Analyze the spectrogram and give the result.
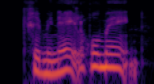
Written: kriminalroman

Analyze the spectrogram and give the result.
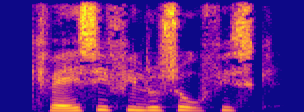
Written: kvasifilosofisk

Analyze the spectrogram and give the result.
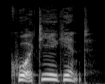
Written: kordirigent

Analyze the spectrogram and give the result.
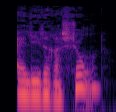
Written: allitteration

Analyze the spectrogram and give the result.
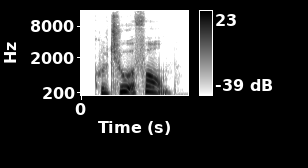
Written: kulturform

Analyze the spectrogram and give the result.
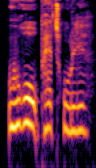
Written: UROPATRULJEN

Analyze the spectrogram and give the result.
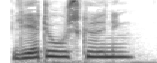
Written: lerdueskydning

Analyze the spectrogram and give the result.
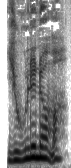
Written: julenummer

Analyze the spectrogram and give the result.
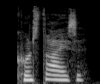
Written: kunstrejse

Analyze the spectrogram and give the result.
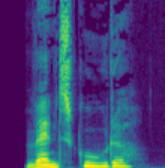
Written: vandscooter

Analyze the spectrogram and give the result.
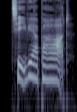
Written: tv-apparat

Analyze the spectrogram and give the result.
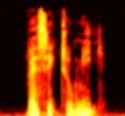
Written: vasektomi

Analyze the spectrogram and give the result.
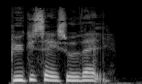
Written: byggesagsudvalg

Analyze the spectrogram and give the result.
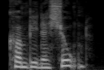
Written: kombination

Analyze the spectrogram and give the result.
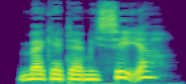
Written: makadamisere

